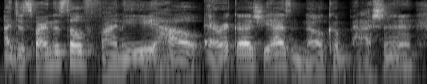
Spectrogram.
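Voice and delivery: imitated low, deliberate complaint; Crystal impression. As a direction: drop it deep and drag it out quietly. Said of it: "Crystal is just like".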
